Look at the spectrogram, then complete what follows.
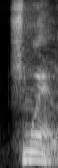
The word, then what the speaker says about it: Shmuel: Shmuel, of course, correct pronunciation.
